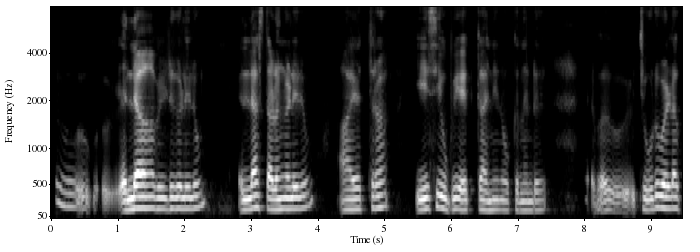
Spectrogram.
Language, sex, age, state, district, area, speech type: Malayalam, female, 60+, Kerala, Kasaragod, rural, spontaneous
